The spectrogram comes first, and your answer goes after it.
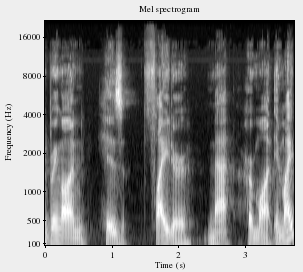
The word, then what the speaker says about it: Hermant: I wanted to bring on his fighter Matt Hermon am I pronouncing that last name right yeah Hermon that's perfect Hermon okay and then Matt um welcome to the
